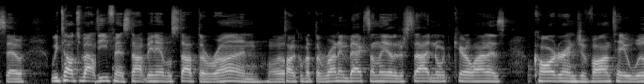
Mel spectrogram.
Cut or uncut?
cut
